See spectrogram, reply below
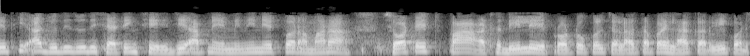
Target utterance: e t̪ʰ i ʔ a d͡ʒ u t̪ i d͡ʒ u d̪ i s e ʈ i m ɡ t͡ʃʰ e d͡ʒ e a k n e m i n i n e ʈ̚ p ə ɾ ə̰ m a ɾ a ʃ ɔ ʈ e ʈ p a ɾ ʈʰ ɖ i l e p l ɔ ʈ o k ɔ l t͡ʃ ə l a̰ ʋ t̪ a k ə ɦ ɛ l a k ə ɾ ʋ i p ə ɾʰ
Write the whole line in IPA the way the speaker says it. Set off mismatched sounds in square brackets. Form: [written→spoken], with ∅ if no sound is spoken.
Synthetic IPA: e t̪ʰ i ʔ a d͡ʒ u [t̪→d̪] i d͡ʒ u d̪ i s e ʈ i [m→ŋ] ɡ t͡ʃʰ e d͡ʒ e a [k→p] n e m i n i n e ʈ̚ p ə ɾ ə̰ m a ɾ a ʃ ɔ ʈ e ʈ p a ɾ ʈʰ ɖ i l e p [l→ɾ] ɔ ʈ o k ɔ l t͡ʃ ə l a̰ ʋ t̪ a [k→p] ə ɦ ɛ l a k ə ɾ ʋ i p ə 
